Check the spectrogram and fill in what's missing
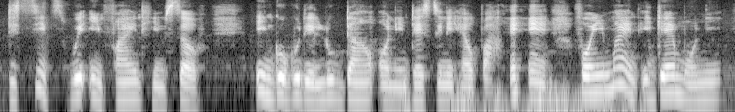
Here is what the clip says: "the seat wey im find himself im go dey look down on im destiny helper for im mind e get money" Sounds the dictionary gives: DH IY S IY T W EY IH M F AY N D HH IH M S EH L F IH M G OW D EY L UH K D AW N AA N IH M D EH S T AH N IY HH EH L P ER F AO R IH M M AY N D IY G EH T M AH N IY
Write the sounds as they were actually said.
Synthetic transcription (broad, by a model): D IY S IY T W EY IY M F AY N D HH IH M S EH L F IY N G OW D EY L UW K D AW N AA N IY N D EH S T AH N IY HH EH L P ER F AO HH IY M M AY N D IY G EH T M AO N IY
